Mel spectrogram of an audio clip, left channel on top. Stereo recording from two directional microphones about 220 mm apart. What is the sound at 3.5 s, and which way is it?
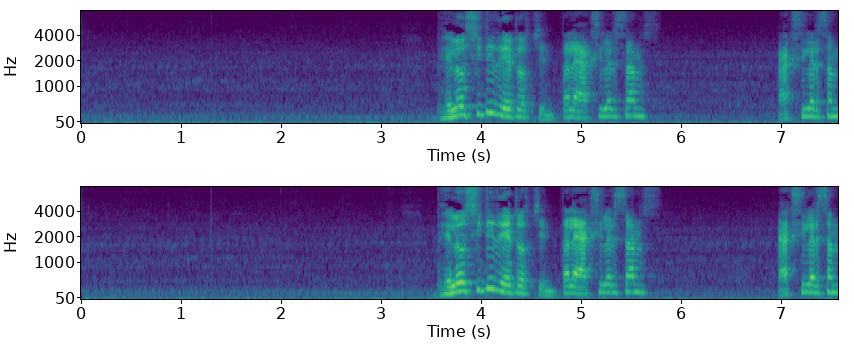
Speech, 35° right (ahead or behind).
